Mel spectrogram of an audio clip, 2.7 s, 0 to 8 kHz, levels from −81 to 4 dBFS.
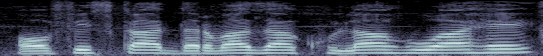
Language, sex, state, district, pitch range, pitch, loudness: Hindi, male, Madhya Pradesh, Dhar, 155-175 Hz, 165 Hz, -14 LUFS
